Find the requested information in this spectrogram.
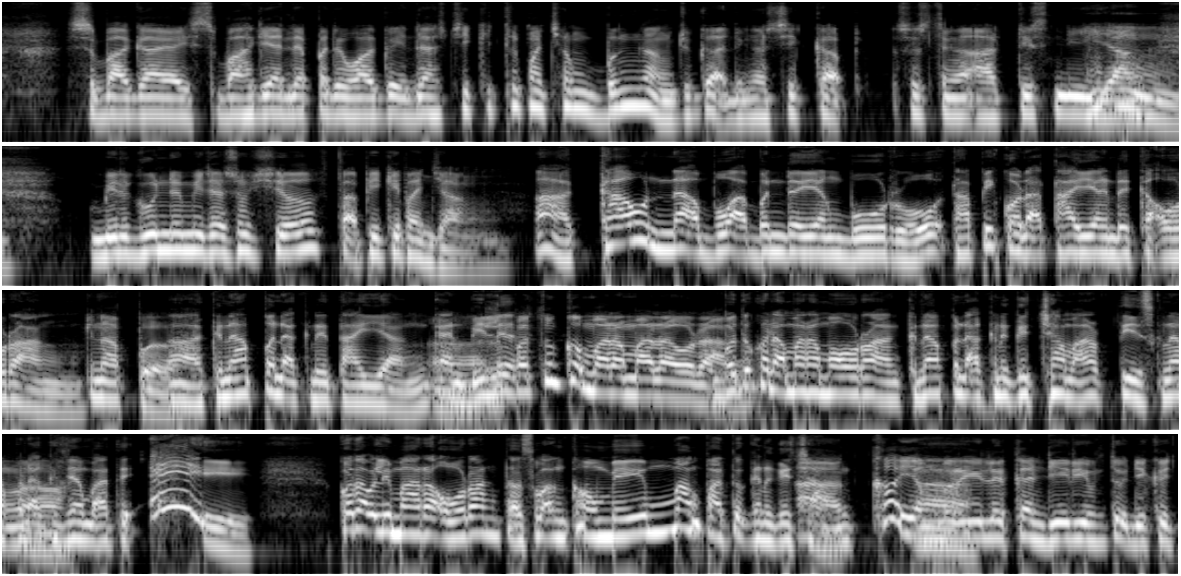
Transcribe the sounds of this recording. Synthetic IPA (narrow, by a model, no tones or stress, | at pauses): səbaɡajsəbaɦaɡiandaɾipadawarɡaindust̪ɾikit̪əmat͡ʃambəŋaŋd͡ʒuɡaʔdəŋãnsikap̚səst̪əŋaʔart̪ɪsnijaŋ | biləɡunəmediasosialt̪aʔpikɪpaɲd͡ʒa̰ŋakawnaʔbuat̪̚bəndəjaŋbuɾʊʔt̪apikawnaʔt̪ajaŋdəkat̪oɾaŋkənapə̰akənapənaʔkənət̪aja̰ŋkanbiləpat̪uŋkamaɾamaɾaoɾabət̪ukawnaʔmaɾamaoɾaŋkənapənaʔkənək̬ət͡ʃamart̪ɪskənapənaʔkət͡ʃamat̪iʔə | kawt̪aʔplihmaɾaoɾaŋt̪asəbapəŋkawmemaŋpat̪ʊtʔ̚kənəkət͡ʃaəŋkawjaŋmə̃ɾeləkandiɾiunt̪ʊk̚dikə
